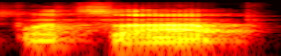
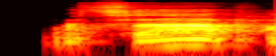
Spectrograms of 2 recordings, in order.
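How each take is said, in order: First: Much lower, put-on "what's up"; deep mock greeting. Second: Said in the usual way. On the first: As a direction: drop the voice for a dude-style greeting. Reads viewer greeting aloud.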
